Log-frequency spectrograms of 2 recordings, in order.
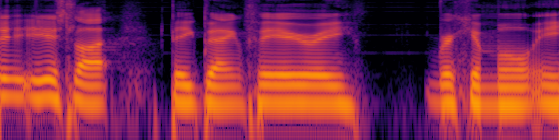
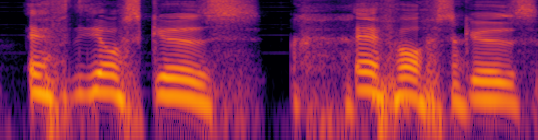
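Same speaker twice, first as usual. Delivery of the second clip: mock very slow, drunk man's loud proclaiming voice; 4 semitones higher than usual. Retelling what a game maker said at an awards show: imitating a drunk man. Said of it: "he was pretty drunk".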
